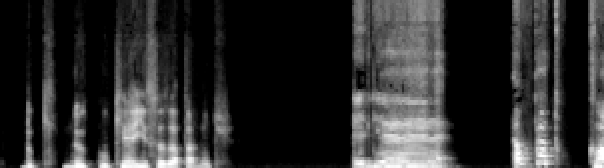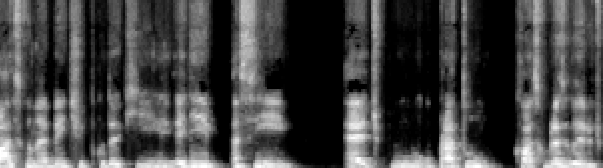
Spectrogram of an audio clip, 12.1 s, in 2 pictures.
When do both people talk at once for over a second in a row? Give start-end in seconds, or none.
none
